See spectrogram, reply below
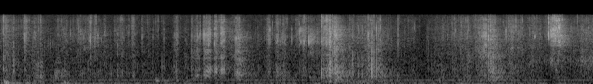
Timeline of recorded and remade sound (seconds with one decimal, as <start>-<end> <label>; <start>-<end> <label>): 0.0-5.9 recorded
